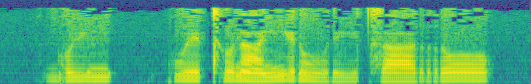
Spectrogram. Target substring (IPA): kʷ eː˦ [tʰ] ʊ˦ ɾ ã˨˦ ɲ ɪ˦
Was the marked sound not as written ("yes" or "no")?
no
